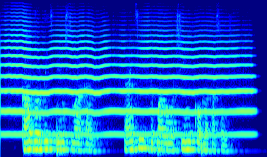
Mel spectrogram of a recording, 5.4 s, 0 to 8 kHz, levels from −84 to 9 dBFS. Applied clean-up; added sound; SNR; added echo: none; Trumpet; -3 dB; reverberation time 0.6 s.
